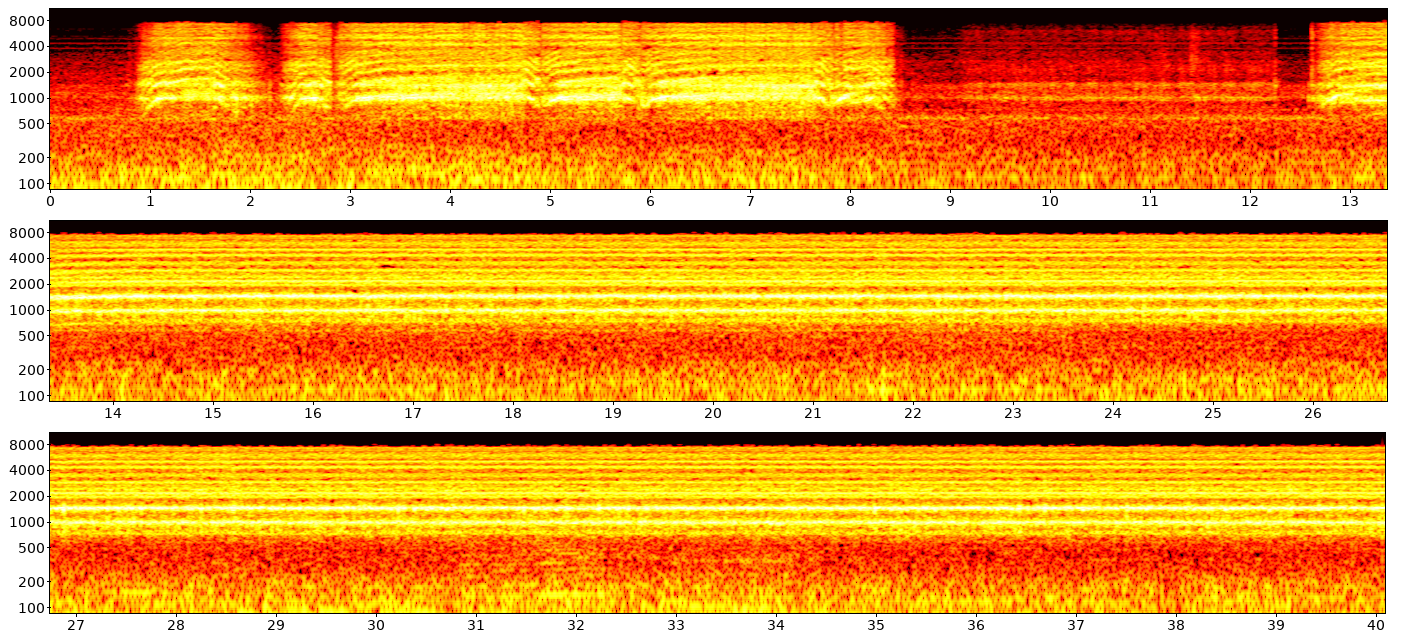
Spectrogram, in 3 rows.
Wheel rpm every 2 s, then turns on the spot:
60, 100, 140, 140, 30, 20, 100, 160, 160, 160, 160, 160, 160, 160, 160, 160, 160, 160, 160, 160.
8-12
